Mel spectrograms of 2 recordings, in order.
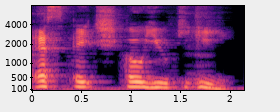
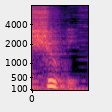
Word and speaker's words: Shoupe: It's spelled S-H-O-U-P-E. His name's Shoupe, or Shoupe.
